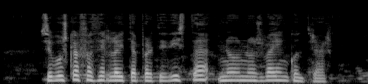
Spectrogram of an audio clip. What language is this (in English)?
Galician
